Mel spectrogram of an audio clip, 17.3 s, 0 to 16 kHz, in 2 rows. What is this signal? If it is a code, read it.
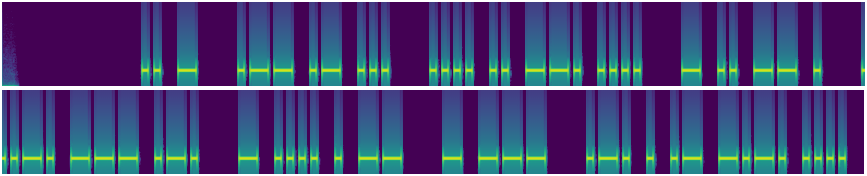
Morse code, heard as a keyed tone, about 20 wpm, 700 Hz. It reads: IT WAS HIGH TIME FOR THEM TO REACH
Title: Sentences from Top 1000 Words - Review Part 2 - 20wpm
